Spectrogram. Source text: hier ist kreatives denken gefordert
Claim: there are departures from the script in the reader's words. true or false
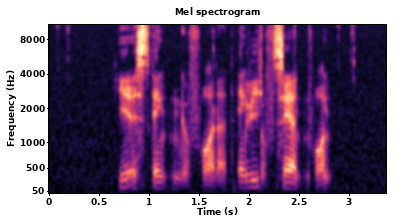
true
